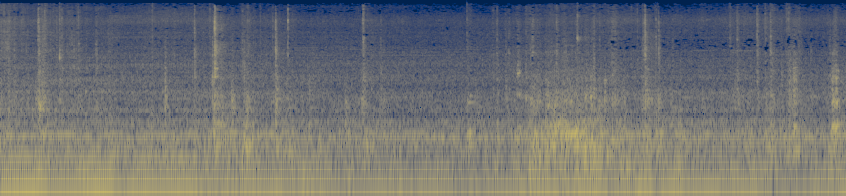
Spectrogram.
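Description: JCB mini excavator's diesel engine running steadily while its bucket works on a stripped car body, with scattered sharp knocks of metal and a louder crunching stretch about seven seconds in.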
